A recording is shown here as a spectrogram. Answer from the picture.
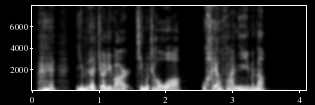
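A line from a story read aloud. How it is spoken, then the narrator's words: Laughing. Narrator (Chinese): 宝玉笑道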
